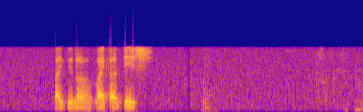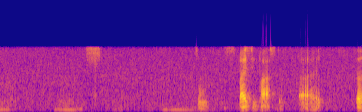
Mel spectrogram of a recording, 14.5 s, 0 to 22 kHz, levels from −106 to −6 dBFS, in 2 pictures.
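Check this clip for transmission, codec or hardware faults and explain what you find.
Two faults are present: Speex codec damage across the whole clip, and VoIP packet loss concealed by the speech codec in two places.

The Speex codec damage runs throughout. The speech sounds plainly hoarse and noisy, which fits a bitrate around 11 kbps. At that rate the CELP coder has few bits for the excitation.

VoIP packet loss concealed by the speech codec occurs at 1.71 to 1.81 s, consistent with one lost 20 ms frame. A longer patch at 3.69 to 3.86 s suggests scattered losses with one run near 100 ms. The decoder extrapolated from its last pitch and filter with fading gain, and the voice stays weak briefly afterwards.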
